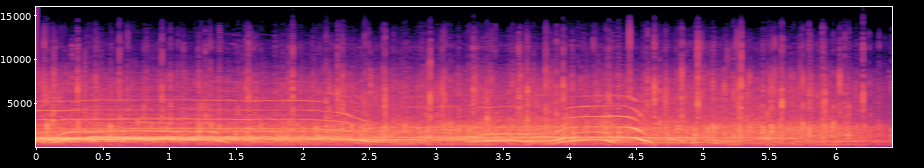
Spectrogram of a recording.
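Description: Audience cheering and applauding at the end of a song, with clapping under several long, high-pitched screams and whoops; it eases off near the end.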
